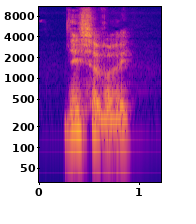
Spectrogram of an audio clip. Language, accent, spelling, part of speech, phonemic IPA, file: French, Canada, décevrai, verb, /de.sə.vʁe/, LL-Q150 (fra)-décevrai.wav
- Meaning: first-person singular future of décevoir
